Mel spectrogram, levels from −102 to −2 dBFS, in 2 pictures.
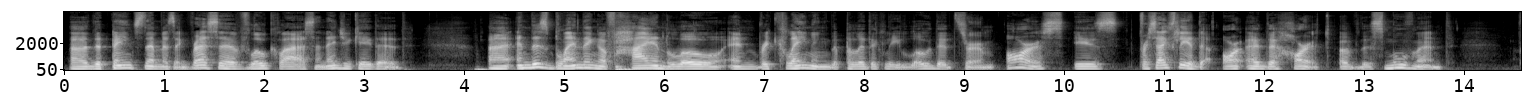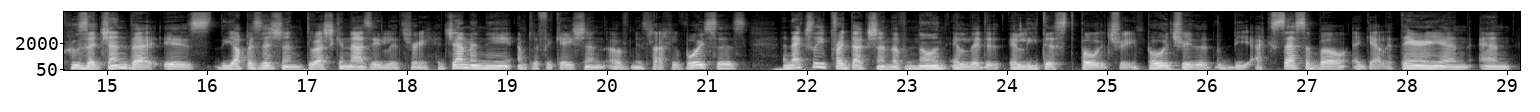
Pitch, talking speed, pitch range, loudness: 130 Hz, 125 wpm, 120-145 Hz, -23 LUFS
